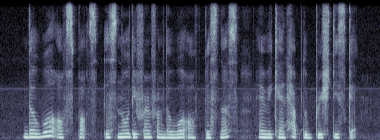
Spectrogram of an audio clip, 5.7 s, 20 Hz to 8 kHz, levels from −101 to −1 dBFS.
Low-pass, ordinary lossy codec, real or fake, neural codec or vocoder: none; none; real; none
